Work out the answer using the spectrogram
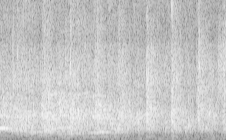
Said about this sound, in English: I love that energy. I love that you're so excited. And thank you for clapping again. We appreciate you.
